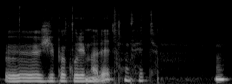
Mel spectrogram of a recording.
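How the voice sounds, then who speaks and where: A woman's voice: low voice, lively intonation, normal speed, creaky, dark tone, slight background noise. A woman narrating a card-making tutorial, describing each step as she works, with many little fillers and hesitations. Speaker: craft channel host.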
